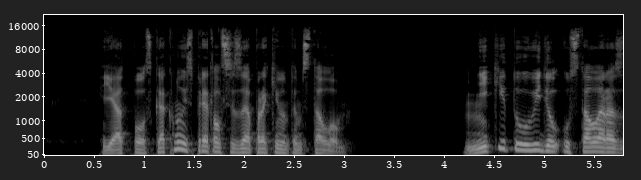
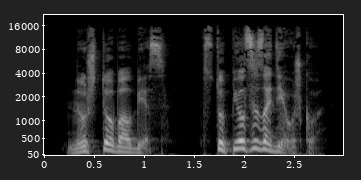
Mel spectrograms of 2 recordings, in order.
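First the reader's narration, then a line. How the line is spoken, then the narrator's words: Barked. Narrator (Russian): рявкнул я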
